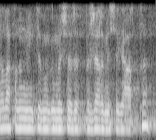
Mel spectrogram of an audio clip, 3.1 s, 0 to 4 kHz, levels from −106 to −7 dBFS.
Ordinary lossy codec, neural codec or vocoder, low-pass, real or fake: none; codec, 44.1 kHz, 7.8 kbps, Pupu-Codec; 3.6 kHz; fake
